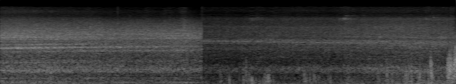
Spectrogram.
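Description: Melbourne Metro electric suburban train running along an underground platform: a loud, dense rumble with a steady whine over it. About two and a half seconds in the sound cuts to a quieter station background as another train approaches, broken by scattered sharp knocks.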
